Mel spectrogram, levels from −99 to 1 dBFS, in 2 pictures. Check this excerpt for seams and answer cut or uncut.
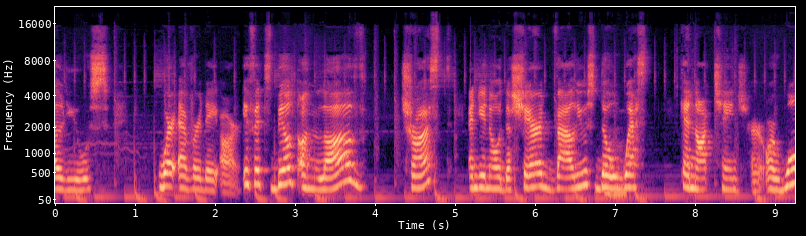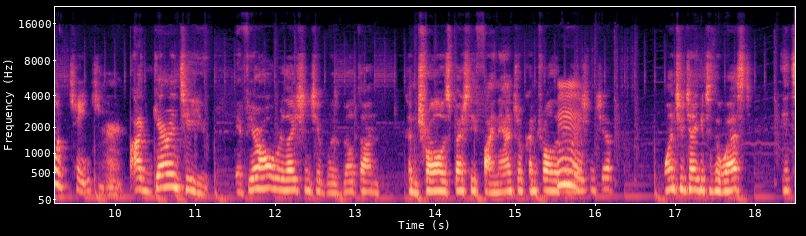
cut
